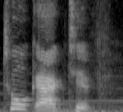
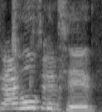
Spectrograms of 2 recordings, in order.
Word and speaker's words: talkative: Talk active. Oh yeah, Like instead of talkative, you I used said to say talk active.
